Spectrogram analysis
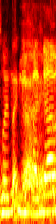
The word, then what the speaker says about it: Nipagawa: Nipagawa. So am I saying it right? Yes, Nipagawa. You're getting it right.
